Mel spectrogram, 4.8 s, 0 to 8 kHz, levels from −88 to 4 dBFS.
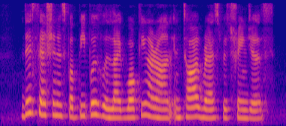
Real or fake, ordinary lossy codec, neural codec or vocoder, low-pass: fake; MP3, 64 kbps; codec, 16 kHz, 2 kbps, FunCodec, trained on LibriTTS, 25 frames a second; 7.2 kHz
